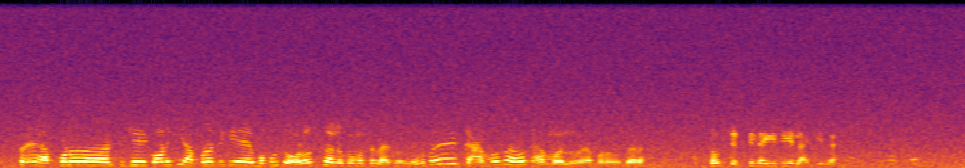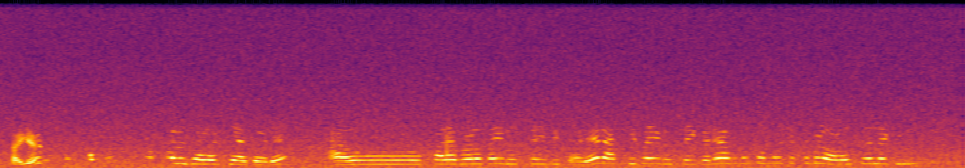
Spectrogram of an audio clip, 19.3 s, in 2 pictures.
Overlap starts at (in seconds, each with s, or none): none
